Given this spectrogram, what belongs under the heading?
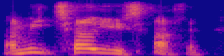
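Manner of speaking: bossy coach. Shown as a demonstration. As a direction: fire it off like a pushy coach. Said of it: "sometimes a coach has to do that".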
